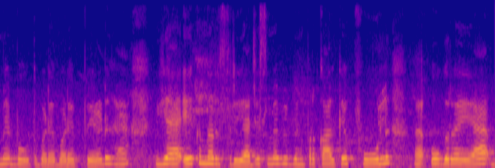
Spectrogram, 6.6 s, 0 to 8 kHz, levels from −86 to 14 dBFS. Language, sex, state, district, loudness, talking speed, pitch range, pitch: Hindi, female, Uttar Pradesh, Shamli, -18 LUFS, 165 wpm, 225-255 Hz, 240 Hz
